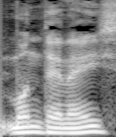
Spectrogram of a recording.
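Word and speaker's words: Montenay (もったいない): je ne sais pas si je le dis bien, hein, c'est japonais comme terme, motenei. C'est-à-dire ce terme japonais qui signifie gaspillage regrettable. C'est ça la signification ? – Exactement. Montenay, c'est ça.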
